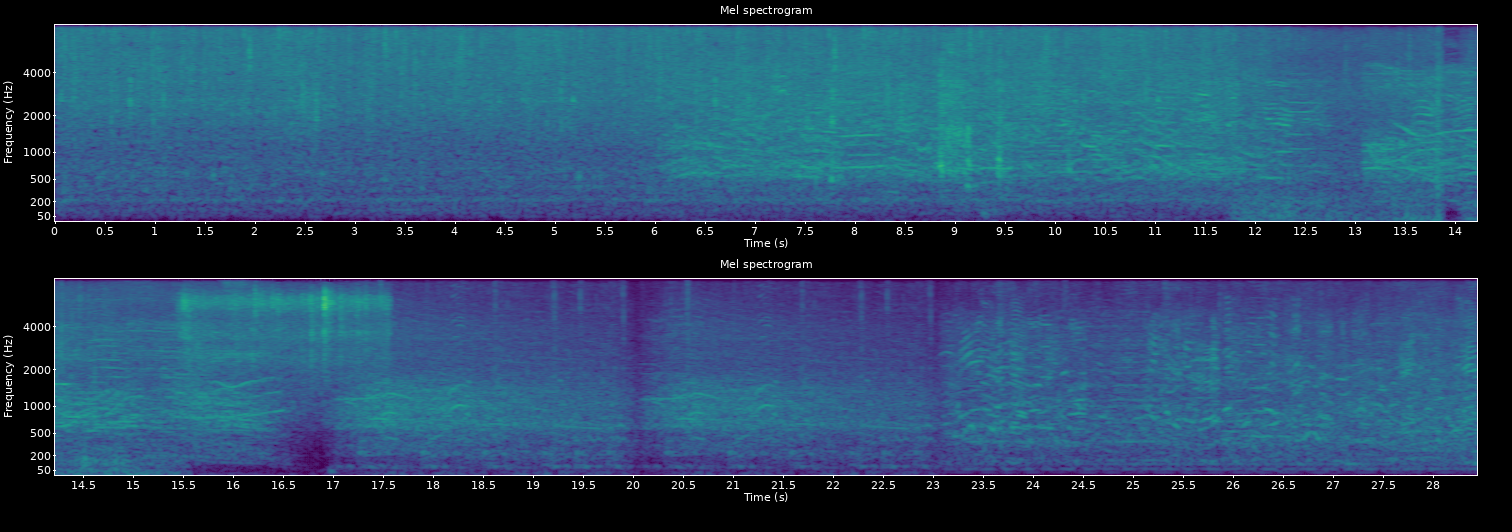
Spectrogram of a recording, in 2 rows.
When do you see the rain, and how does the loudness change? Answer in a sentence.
The rain can be heard from 0.0 to 17.6 s, at a steady volume.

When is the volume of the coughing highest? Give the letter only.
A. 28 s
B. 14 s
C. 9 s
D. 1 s
C.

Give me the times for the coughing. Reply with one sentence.
The coughing can be heard from 7.5 to 10.2 s.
